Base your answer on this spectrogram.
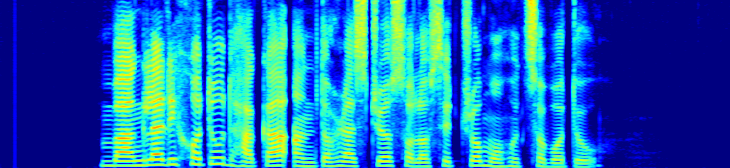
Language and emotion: Assamese, neutral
